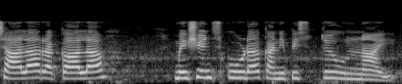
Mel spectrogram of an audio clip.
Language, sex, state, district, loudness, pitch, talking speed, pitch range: Telugu, female, Telangana, Mahabubabad, -15 LUFS, 290 Hz, 90 wpm, 275-310 Hz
